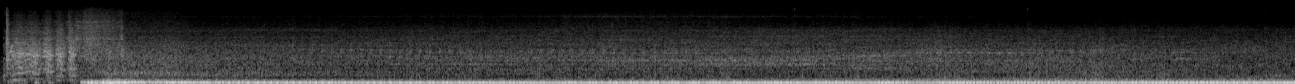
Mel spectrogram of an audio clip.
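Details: 2003 Ford F-150 4x4, 5.4L 2-valve V8, cold start after exhaust manifold and timing chain/tensioner replacement: deep idle with a fast, hollow knock underneath, piston slap heard only when the engine is cold.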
